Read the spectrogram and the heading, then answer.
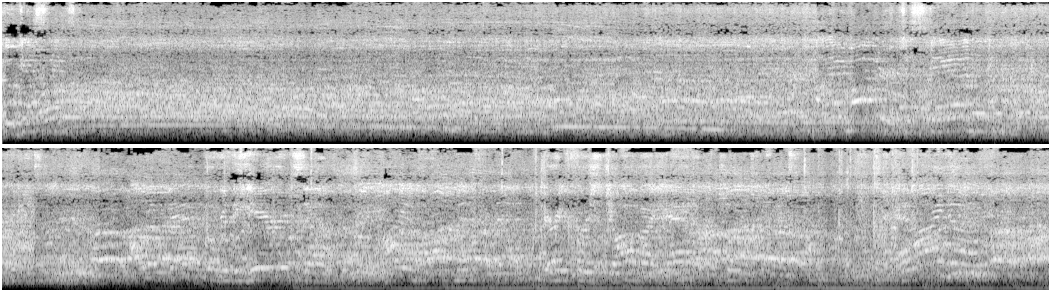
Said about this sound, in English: That's Bernie Sanders' headquarters. She was on the big screen and they booed her.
